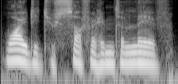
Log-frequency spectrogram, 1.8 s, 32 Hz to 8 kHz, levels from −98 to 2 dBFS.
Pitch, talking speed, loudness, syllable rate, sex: 125 Hz, 235 wpm, -17 LUFS, 4.8 syllables/s, male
